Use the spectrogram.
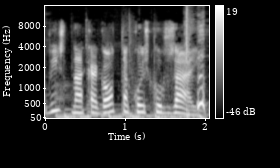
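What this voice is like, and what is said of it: Speaks in Emilian dialect. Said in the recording (Italian): “dai ancora qualche vocalino in dialetto ... Saluti dall'Emilia.”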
